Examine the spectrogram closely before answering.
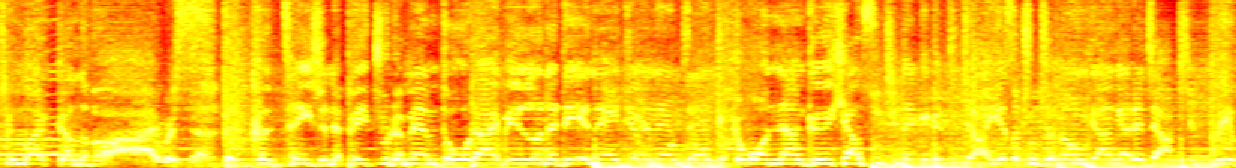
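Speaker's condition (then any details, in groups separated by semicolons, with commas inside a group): No condition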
